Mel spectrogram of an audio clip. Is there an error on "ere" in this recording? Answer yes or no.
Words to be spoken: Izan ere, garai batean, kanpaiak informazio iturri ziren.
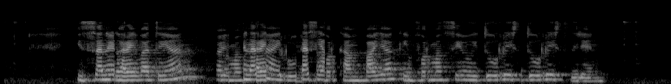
yes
